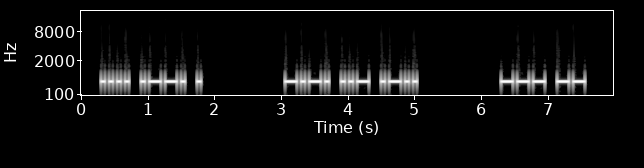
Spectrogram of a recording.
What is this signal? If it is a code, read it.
Morse code, heard as a keyed tone, about 20 wpm, 700 Hz. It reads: HPE CUL OM
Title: Common QSO Phrases - 3x Word-Spacing - 20wpm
